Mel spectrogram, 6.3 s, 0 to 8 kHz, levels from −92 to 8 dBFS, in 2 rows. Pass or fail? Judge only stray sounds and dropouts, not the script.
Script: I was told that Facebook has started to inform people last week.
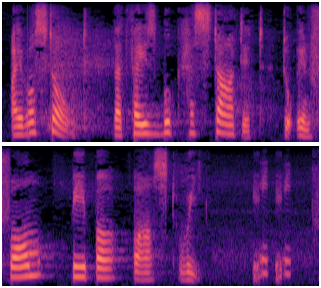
fail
